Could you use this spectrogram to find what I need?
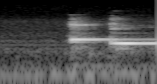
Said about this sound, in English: If you heard the doorbell ring and you said, "Who's there?"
